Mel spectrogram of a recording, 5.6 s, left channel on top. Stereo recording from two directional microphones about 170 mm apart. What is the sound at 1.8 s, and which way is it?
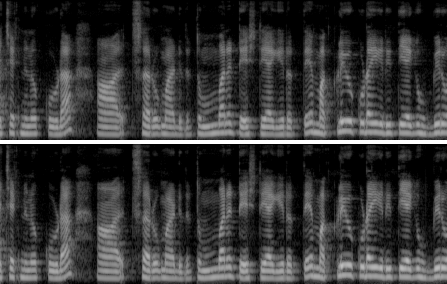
Speech, 10° right (ahead or behind).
